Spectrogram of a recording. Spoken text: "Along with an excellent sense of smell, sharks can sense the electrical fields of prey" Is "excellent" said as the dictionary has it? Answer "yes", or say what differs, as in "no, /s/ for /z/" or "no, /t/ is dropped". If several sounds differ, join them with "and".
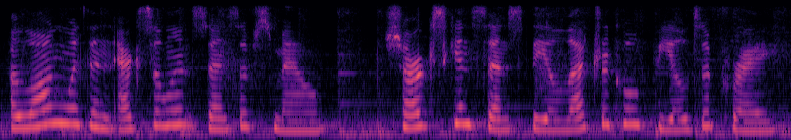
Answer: yes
